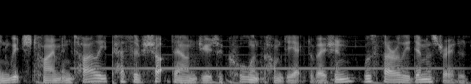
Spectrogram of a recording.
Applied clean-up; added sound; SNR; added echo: none; Wind instrument, woodwind instrument + Drum / Drum kit; 13 dB; none.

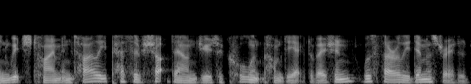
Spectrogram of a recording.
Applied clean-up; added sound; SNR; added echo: none; none; none; none.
